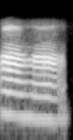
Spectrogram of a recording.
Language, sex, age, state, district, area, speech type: Odia, female, 60+, Odisha, Gajapati, rural, conversation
